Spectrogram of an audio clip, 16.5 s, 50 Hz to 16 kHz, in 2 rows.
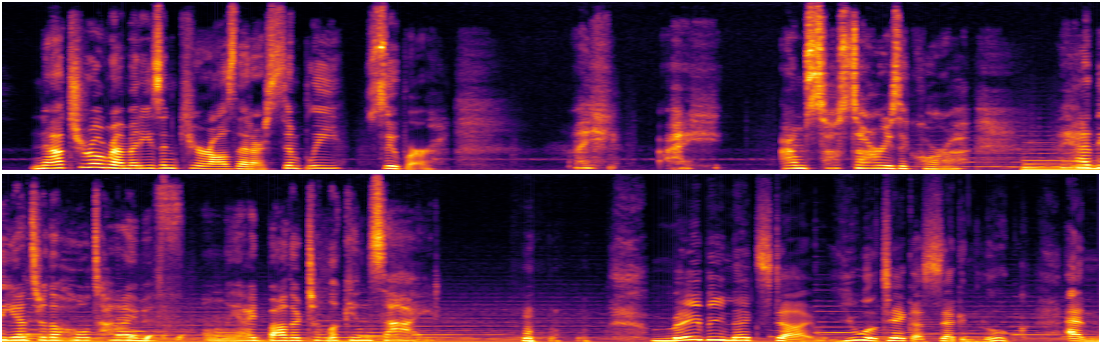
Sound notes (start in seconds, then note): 12.0 laughs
